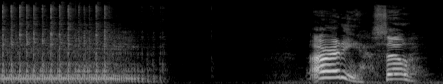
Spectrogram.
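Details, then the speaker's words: Freshly built chainsaw, cold start on a chilly day during break-in: catches and runs a second or so with a thin, uneven burble, then sags and dies; lean low-speed circuit when cold; owner may richen low-speed. "she seems a little lean on the low speed circuit for a cold like a cold start like today"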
